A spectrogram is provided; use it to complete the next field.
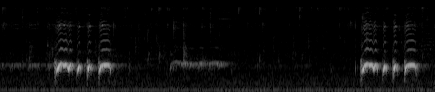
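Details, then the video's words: Zebra dove: a run of four rapid cooing notes, a soft drawn-out trill, then another four-note burst, mellow and evenly pitched, with low background hum. "Suara burung perkutut"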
